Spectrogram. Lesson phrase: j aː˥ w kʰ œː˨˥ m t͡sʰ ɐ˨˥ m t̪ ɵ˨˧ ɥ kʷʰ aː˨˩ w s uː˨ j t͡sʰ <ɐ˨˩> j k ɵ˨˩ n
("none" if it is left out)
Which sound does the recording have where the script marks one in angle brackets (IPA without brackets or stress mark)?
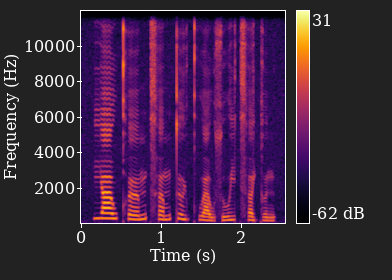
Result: ɐ˨˩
